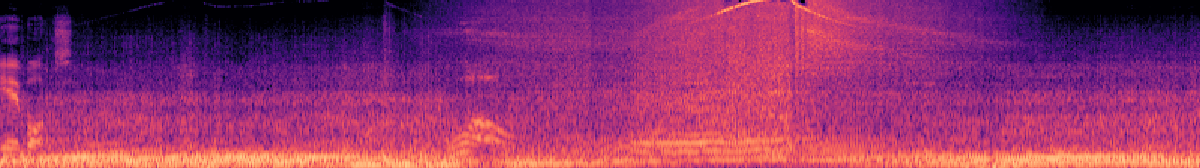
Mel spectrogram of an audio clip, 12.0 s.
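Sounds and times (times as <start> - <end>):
diesel engine accelerating: 0.1 - 12.0
turbo whistle: 7.0 - 10.0.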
